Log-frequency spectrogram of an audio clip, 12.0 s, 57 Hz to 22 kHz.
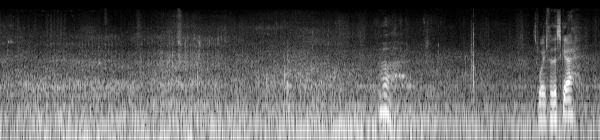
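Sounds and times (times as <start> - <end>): bicycle road noise: 0.0 - 12.0
rushing wind: 0.0 - 12.0.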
